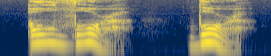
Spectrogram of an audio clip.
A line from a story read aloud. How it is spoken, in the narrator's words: I said, not angrily, not reprovingly, with nothing but sorrow in my voice, and nothing but sorrow in my heart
